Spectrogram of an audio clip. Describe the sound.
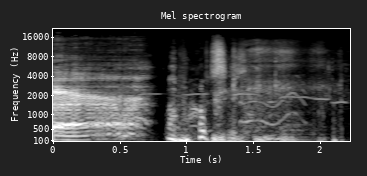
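A loud, drawn-out belch with a rough, buzzing tone lasts under a second and stops abruptly, then someone starts talking right after.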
